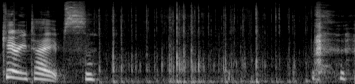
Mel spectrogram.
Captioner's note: loud keyboard typing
